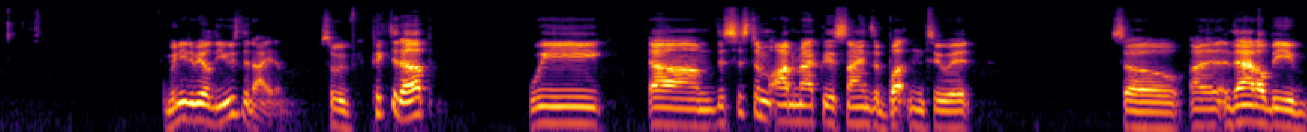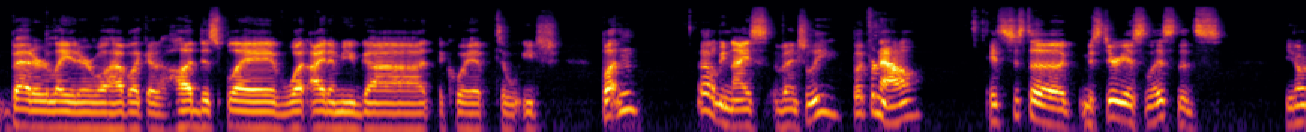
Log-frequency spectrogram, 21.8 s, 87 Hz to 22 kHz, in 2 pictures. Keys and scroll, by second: 0.0-0.3 typing.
